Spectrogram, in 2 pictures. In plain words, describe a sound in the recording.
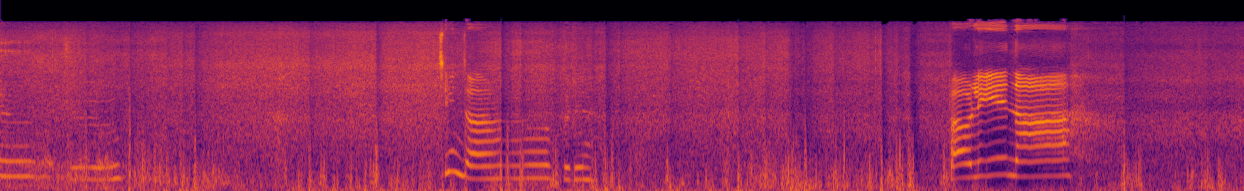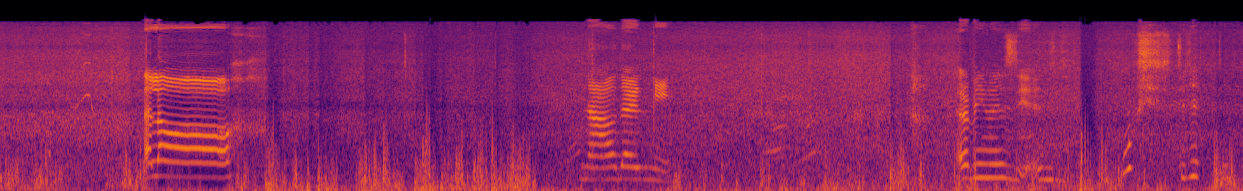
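Waves crash and wash onto the shore.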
